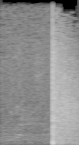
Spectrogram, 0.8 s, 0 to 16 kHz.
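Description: A firework explodes at a 2013 outdoor fireworks show, a single sudden loud boom halfway through that hangs on as a rumbling tail, after quiet ambience.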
